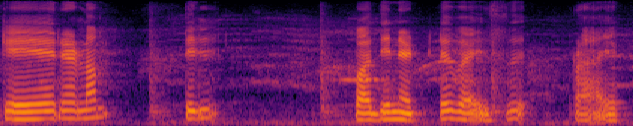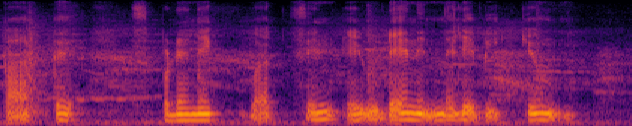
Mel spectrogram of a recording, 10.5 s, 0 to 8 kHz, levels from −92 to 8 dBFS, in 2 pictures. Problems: constant background noise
